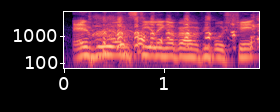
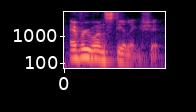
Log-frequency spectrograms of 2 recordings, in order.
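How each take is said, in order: First: Laughing. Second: Said in the usual way. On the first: Real, not acted. Same words said twice.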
